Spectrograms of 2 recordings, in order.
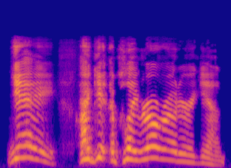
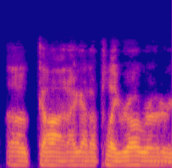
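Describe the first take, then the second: First: It sounds happy and excited. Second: It sounds reluctant and weary.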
